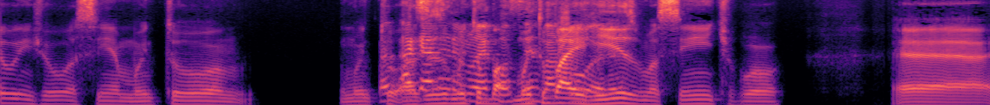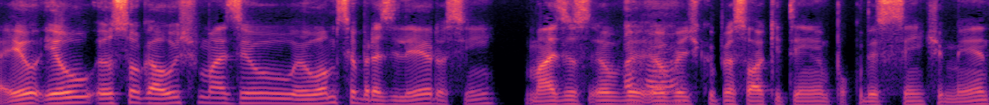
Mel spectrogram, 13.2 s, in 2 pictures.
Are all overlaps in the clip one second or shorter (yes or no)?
no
